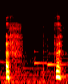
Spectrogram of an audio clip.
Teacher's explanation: Labiodental formed with upper teeth and lower lips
